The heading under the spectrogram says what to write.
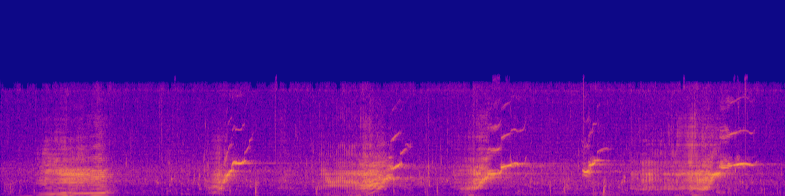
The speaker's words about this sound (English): A chorus of humpback whale sounds captured by underwater microphones off the New South Wales south coast is giving researchers a brand new understanding of whale migration patterns. Here's a little sample.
